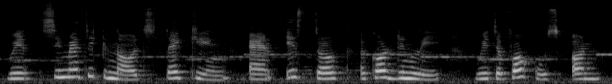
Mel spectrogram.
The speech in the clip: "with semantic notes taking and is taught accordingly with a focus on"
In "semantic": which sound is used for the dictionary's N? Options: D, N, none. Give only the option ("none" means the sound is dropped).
none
